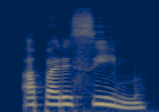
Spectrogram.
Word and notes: अपरिसीम: Hindi

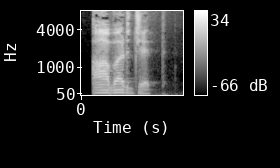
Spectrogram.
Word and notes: आवर्जित: Hindi

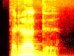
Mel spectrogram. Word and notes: रद: Hindi

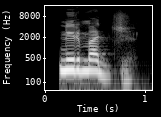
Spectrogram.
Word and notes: निर्मज्ज: Hindi

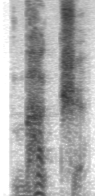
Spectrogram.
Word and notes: भक्ष: Hindi

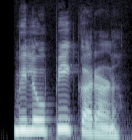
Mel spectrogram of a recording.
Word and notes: विलोपीकरण: Hindi

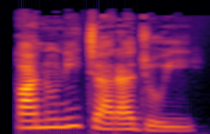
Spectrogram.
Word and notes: क़ानूनी-चाराजोई: قانونی چارہ جوئی

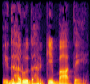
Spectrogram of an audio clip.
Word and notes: इधर-उधर: اِدھر اُدھر

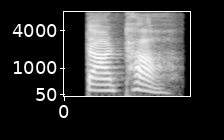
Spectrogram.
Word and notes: टाँठा: Hindi

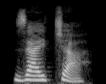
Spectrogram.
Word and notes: ज़ायचा: زائچہ

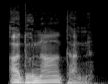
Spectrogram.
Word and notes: अधुनातन: Hindi

